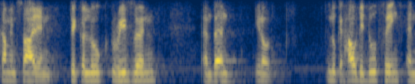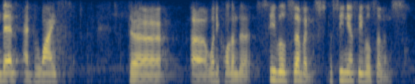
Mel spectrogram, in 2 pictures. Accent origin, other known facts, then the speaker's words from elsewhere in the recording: Malaysia; When I was growing up in Malaysia, we just copy what the Japanese did.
